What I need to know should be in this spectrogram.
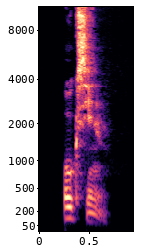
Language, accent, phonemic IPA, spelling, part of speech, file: French, France, /ok.sin/, auxine, noun, LL-Q150 (fra)-auxine.wav
- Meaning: auxin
